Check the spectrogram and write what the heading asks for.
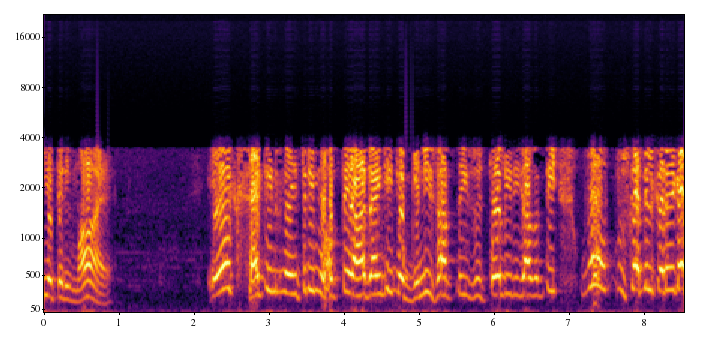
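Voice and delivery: a fervent sermon rising to a cry; impassioned preaching. Acted. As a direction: preach at full force, building up. Preacher builds to full force.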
